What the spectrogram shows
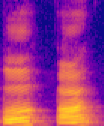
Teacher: कंठ से कौन-कौन उच्चारण होता है इसमें से अ आ उच्चारण होता है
